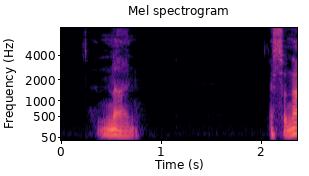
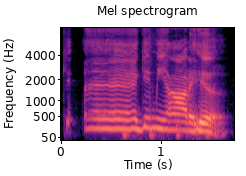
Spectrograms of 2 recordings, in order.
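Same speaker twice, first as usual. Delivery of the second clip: higher, desperate plea to get out; higher, strained plea from a prison cell; pleading; 8 semitones higher than usual. Retold or imitated. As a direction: beg to be let out. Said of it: "I'm like".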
